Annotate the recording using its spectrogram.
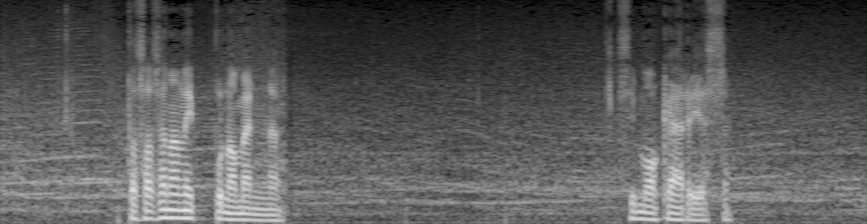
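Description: A racing car engine roars loudly as it passes close by.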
